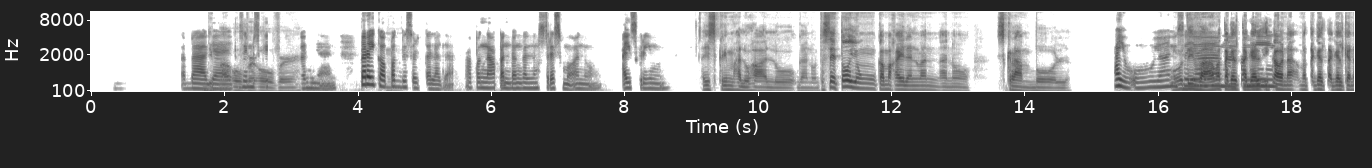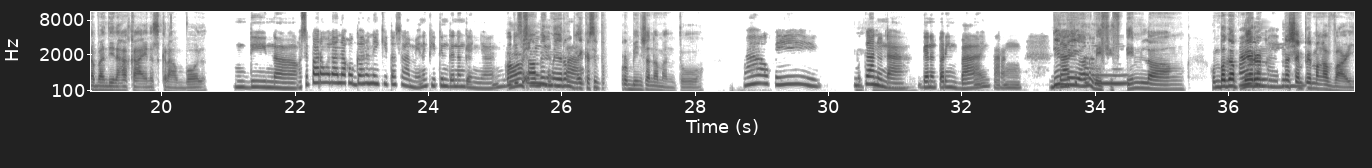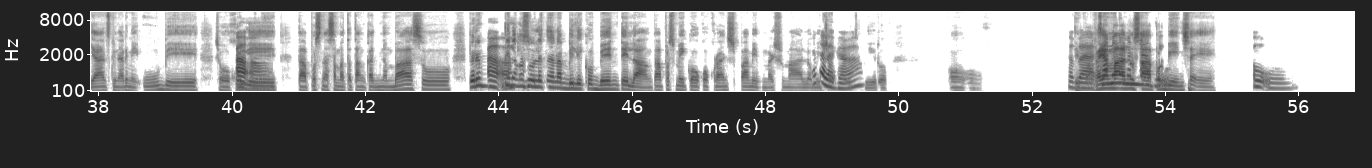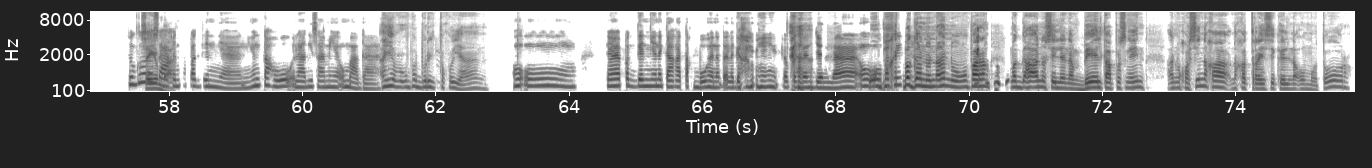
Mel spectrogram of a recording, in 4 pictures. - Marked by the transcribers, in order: static; tapping; "pantanggal" said as "napandanggal"; distorted speech; in English: "variants"; laugh; laugh
- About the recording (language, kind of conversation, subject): Filipino, unstructured, Ano ang pinakamalaking hamon mo sa pagpapanatili ng malusog na katawan?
